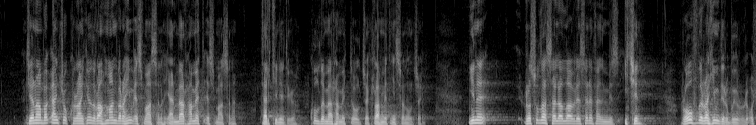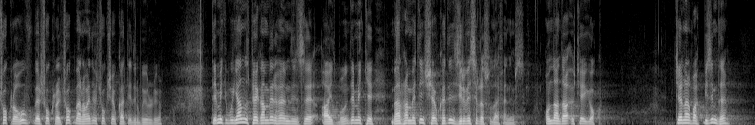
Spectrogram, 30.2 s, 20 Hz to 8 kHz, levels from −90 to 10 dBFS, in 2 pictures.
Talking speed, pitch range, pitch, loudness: 135 wpm, 130-170 Hz, 155 Hz, -19 LUFS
